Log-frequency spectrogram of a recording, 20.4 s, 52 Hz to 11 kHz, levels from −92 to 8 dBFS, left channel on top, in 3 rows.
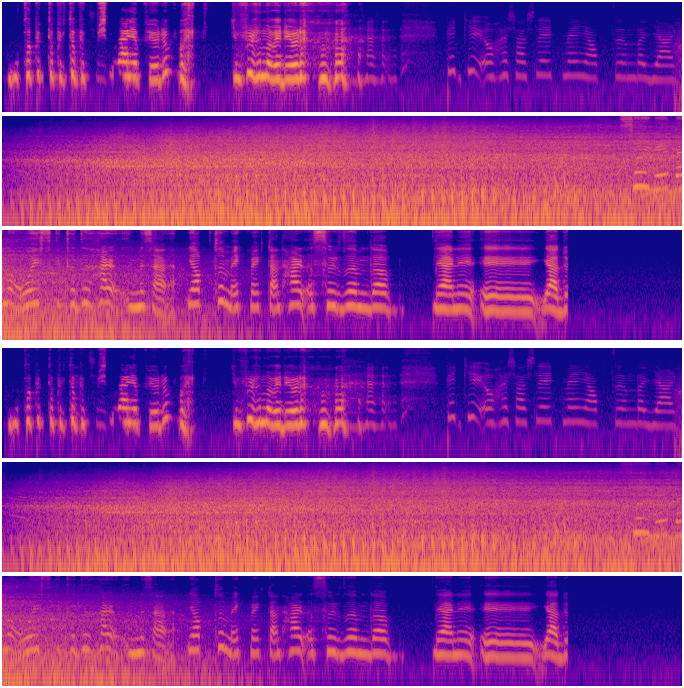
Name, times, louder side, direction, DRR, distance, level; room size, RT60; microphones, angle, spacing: voice 1, 0.1-0.8 1.2-1.9 2.3-3.5 12.8-17.5 17.9-19.3, left 5 dB, 65° left, 0.8 m, -26 dB
voice 2, 0.7-1.1 3.4-12.1, right 1 dB, 15° right, 6.8 m, -52 dB
Train, 6.8-16.0, left 1 dB, 10° left, 0.7 m, -24 dB
head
